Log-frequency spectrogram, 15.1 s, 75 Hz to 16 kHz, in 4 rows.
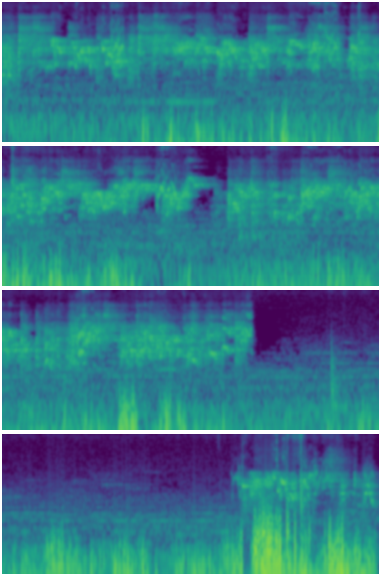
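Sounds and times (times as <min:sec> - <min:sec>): budgerigar chattering and warbling: 0:00.0 - 0:10.1.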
